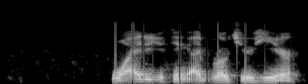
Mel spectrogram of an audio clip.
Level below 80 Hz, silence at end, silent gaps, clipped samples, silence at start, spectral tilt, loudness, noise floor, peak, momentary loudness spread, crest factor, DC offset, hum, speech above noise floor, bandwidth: -52 dBFS; 0.1 s; none; under 0.1%; 1.1 s; -7 dB/octave; -17 LUFS; -64 dBFS; -2 dBFS; 4 LU; 16 dB; under 0.1%; none; 48 dB; 7.4 kHz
